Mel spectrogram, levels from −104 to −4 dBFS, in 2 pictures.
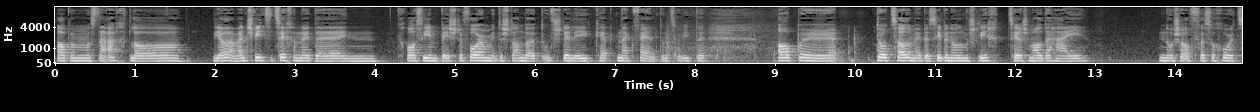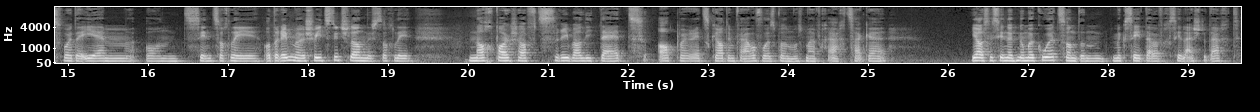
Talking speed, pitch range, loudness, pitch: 160 wpm, 170-185 Hz, -22 LUFS, 175 Hz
